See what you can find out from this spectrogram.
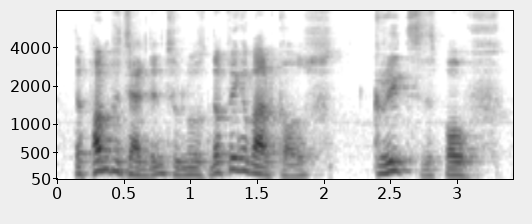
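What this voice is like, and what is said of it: Put-on Welsh accent. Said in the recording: “Do the Welsh voice.”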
